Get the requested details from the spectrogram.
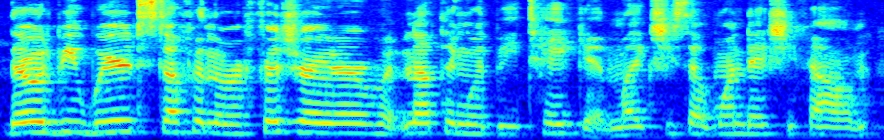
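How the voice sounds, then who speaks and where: A woman's voice: medium pitch, fairly even intonation, fast, fairly bright tone. Skeptical woman chatting on a podcast. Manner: skeptical, offers theories and retells anecdotes with asides. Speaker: co-host. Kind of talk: casual podcast chat.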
